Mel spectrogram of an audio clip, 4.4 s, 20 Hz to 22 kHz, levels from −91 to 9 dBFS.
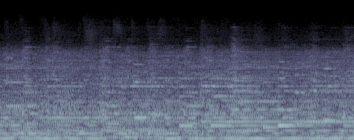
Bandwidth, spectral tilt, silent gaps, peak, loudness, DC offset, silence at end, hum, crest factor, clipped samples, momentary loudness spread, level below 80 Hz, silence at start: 10 kHz; -7 dB/octave; none; -12 dBFS; -25 LUFS; under 0.1%; 0 s; none; 12 dB; under 0.1%; 2 LU; -32 dBFS; 0 s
